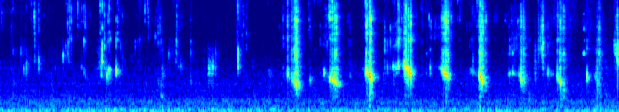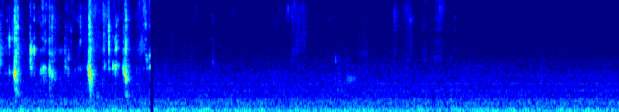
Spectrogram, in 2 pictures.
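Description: Close-miked chewing: a run of wet mouth clicks and smacks, loudest from about four to nine and a half seconds in, then stopping, leaving a low steady hum underneath.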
